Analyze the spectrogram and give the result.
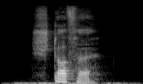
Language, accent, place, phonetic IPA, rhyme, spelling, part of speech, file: German, Germany, Berlin, [ˈʃtɔfə], -ɔfə, Stoffe, noun, De-Stoffe.ogg
- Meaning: nominative/accusative/genitive plural of Stoff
